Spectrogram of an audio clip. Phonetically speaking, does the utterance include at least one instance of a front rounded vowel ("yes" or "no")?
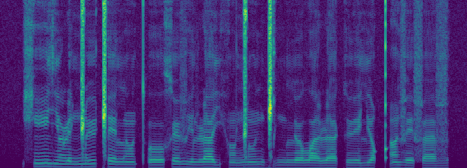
yes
